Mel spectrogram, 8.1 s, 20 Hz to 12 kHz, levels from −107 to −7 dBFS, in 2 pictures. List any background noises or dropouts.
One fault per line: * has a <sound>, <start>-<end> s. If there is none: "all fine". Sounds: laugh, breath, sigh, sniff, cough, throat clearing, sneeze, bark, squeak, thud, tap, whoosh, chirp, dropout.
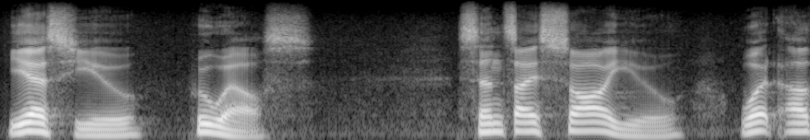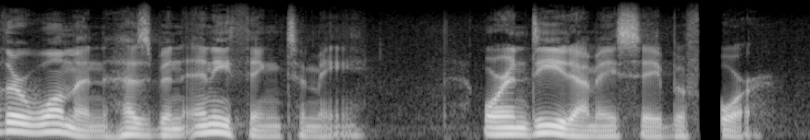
* has a dropout, 7.5-7.7 s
